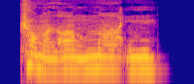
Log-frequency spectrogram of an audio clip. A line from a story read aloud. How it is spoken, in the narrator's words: he growled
